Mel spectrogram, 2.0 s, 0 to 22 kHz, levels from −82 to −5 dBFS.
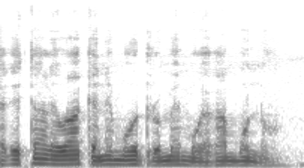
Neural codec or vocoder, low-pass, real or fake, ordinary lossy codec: vocoder, 44.1 kHz, 128 mel bands, Pupu-Vocoder; none; fake; none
